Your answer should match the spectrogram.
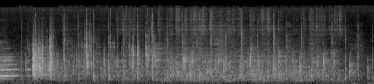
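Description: Horse hooves clip-clop in a quick, steady rhythm of many sharp strikes, fairly close, after a brief tonal sound at the start, continuing for several seconds with no talk.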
